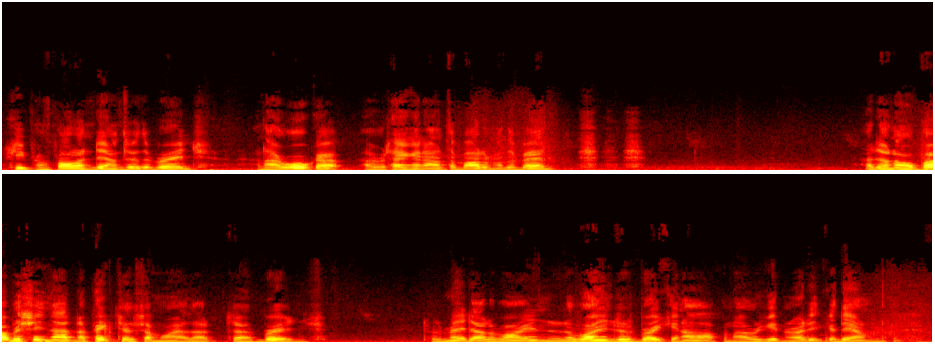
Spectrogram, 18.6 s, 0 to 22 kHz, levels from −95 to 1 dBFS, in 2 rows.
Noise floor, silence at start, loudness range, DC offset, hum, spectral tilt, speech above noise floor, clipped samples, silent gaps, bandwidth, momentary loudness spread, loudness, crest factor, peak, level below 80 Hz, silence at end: -59 dBFS; 0.05 s; 7 LU; under 0.1%; none; -7.5 dB/octave; 31 dB; under 0.1%; none; 10.5 kHz; 20 LU; -29 LUFS; 20 dB; -8 dBFS; -58 dBFS; 0 s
